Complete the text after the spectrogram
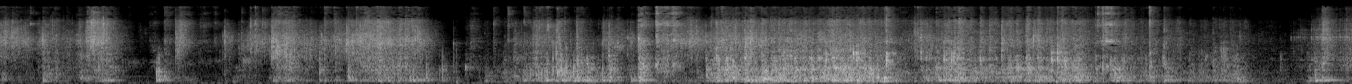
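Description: Plastic tiles clatter and rattle as hands shuffle them across a felt table.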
